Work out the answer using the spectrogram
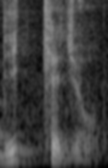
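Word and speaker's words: Νίκη: 나이키와 데모스입니다. 나이키가 뭐죠? 원래 발음대로 하면 니케죠.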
